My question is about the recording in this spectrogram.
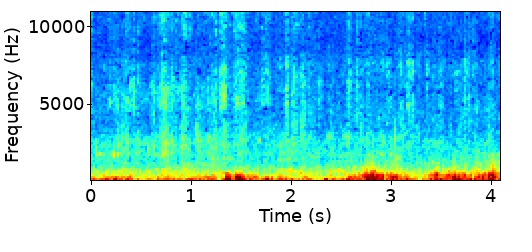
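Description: Wind buffeting the microphone as a low, uneven rumble, with stronger gusts about one and a half seconds in and again near three seconds.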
